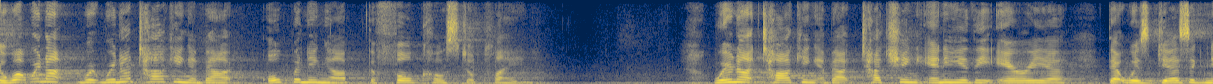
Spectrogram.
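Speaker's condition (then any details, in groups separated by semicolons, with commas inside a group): No condition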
